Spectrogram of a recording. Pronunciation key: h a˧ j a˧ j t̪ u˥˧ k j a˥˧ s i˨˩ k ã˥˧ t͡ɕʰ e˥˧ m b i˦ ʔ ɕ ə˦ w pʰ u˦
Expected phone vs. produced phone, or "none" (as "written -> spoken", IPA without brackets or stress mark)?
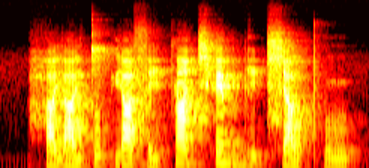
ə˦ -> a˦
